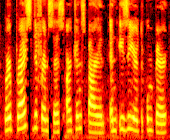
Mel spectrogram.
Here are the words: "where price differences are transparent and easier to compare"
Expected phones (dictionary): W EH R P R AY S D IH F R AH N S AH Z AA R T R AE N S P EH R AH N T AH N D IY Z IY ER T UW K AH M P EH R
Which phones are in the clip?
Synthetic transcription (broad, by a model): W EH R P R AY S D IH F R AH N S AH S AA R T R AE N S P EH R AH N T AH N D IY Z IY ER T UW K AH M P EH R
